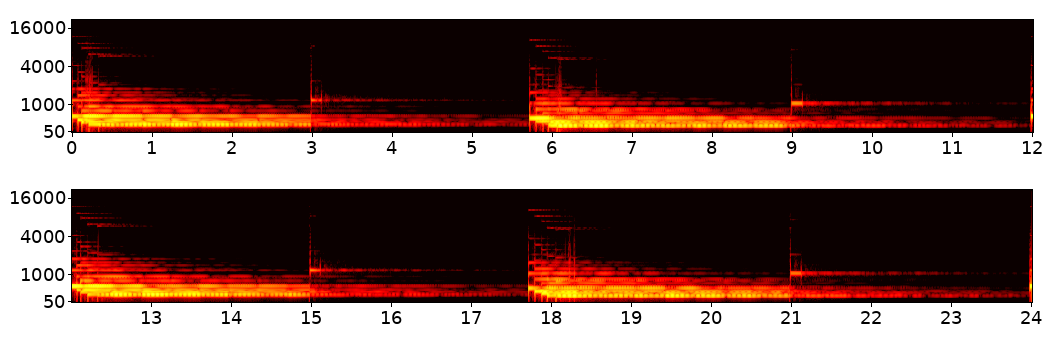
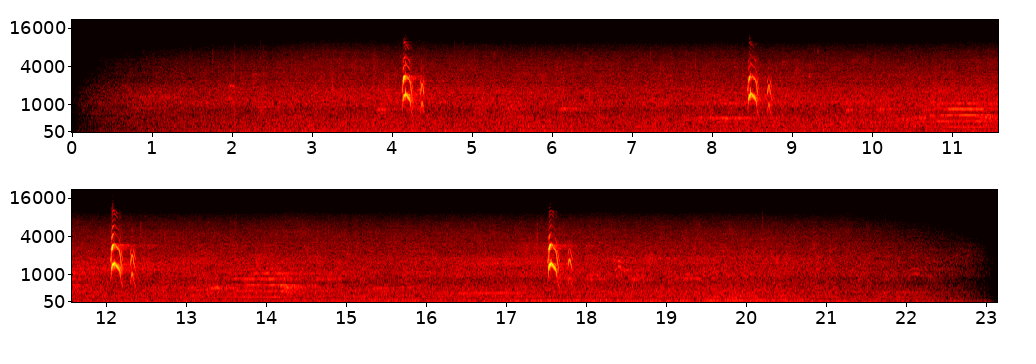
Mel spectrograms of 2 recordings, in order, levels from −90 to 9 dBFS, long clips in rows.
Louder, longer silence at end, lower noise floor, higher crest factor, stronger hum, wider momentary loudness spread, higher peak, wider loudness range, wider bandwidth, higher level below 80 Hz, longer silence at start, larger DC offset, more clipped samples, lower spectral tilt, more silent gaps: first, -21 LUFS vs -24 LUFS; second, 0 s vs 2.25 s; first, -71 dBFS vs -67 dBFS; second, 18 dB vs 30 dB; neither; second, 16 LU vs 27 LU; about the same, -4 dBFS vs -4 dBFS; second, 16 LU vs 21 LU; second, 2.6 kHz vs 12.5 kHz; second, -72 dBFS vs -62 dBFS; second, 0 s vs 1.95 s; neither; neither; first, -9 dB/octave vs -1.5 dB/octave; neither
